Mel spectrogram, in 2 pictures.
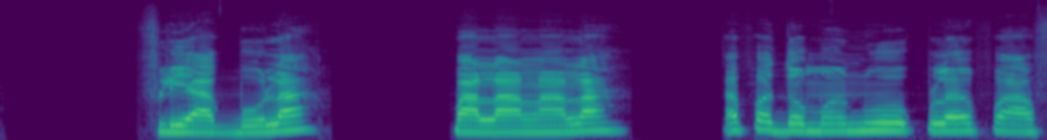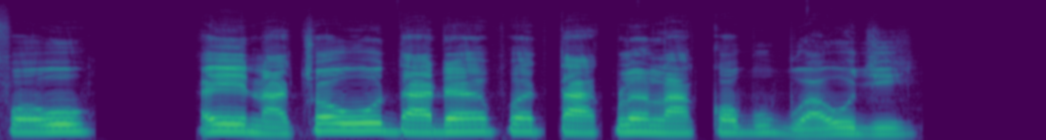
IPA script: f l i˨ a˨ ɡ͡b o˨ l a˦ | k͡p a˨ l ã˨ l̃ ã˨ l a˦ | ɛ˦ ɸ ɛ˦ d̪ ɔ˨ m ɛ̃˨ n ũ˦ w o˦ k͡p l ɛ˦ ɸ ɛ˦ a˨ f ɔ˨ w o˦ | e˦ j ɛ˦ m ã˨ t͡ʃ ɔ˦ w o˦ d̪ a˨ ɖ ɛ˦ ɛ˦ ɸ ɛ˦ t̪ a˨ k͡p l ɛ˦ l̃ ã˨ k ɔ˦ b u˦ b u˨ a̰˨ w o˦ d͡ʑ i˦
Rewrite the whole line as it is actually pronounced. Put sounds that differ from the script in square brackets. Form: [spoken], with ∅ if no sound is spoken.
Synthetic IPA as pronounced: f l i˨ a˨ ɡ͡b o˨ l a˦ | k͡p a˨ l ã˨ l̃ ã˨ l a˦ | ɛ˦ ɸ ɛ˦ d̪ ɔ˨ m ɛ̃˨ n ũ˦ w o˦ k͡p l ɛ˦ ɸ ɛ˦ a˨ f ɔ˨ w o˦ | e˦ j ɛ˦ [n] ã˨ t͡ʃ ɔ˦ w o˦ d̪ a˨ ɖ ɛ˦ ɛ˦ ɸ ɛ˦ t̪ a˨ k͡p l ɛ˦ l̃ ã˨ k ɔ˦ b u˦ b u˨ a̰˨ w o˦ d͡ʑ i˦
